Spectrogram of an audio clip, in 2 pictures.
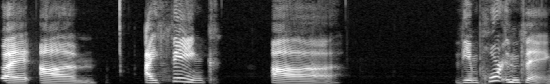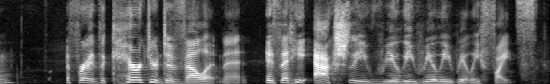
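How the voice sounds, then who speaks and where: Frank, lower-voiced woman film guest. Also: expressive, slow, sharp tone, no room sound, studio quality. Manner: candid, opinionated, joking. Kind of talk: casual film discussion.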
